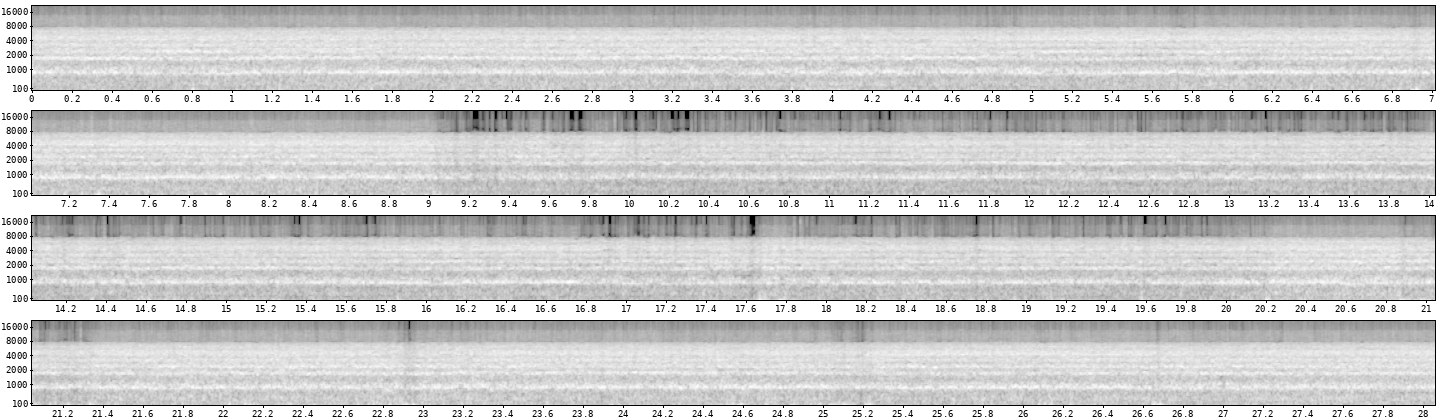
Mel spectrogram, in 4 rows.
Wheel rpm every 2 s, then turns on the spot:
230, 230, 220, 230, 230, 230, 230, 230, 230, 230, 230, 230, 230, 230.
none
